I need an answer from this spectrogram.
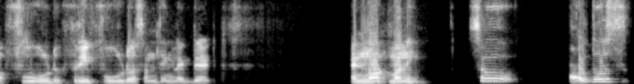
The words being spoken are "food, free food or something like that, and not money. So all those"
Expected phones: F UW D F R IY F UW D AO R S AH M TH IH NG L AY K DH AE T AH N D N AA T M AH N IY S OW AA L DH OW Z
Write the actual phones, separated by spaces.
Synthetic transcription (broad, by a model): F UW D F R IY F UW D AO R S AH M T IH NG L AY K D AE T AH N D N AA T M AH N IY S OW AA L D OW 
